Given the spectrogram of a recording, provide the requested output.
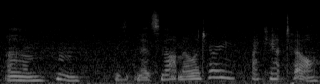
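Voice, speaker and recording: A woman's voice: on the high side, expressive, moderate pace, creaky, background noise. A middle-aged woman casually talking through a screen-share video blog, rambling and thinking aloud with many restarts. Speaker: video blogger.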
